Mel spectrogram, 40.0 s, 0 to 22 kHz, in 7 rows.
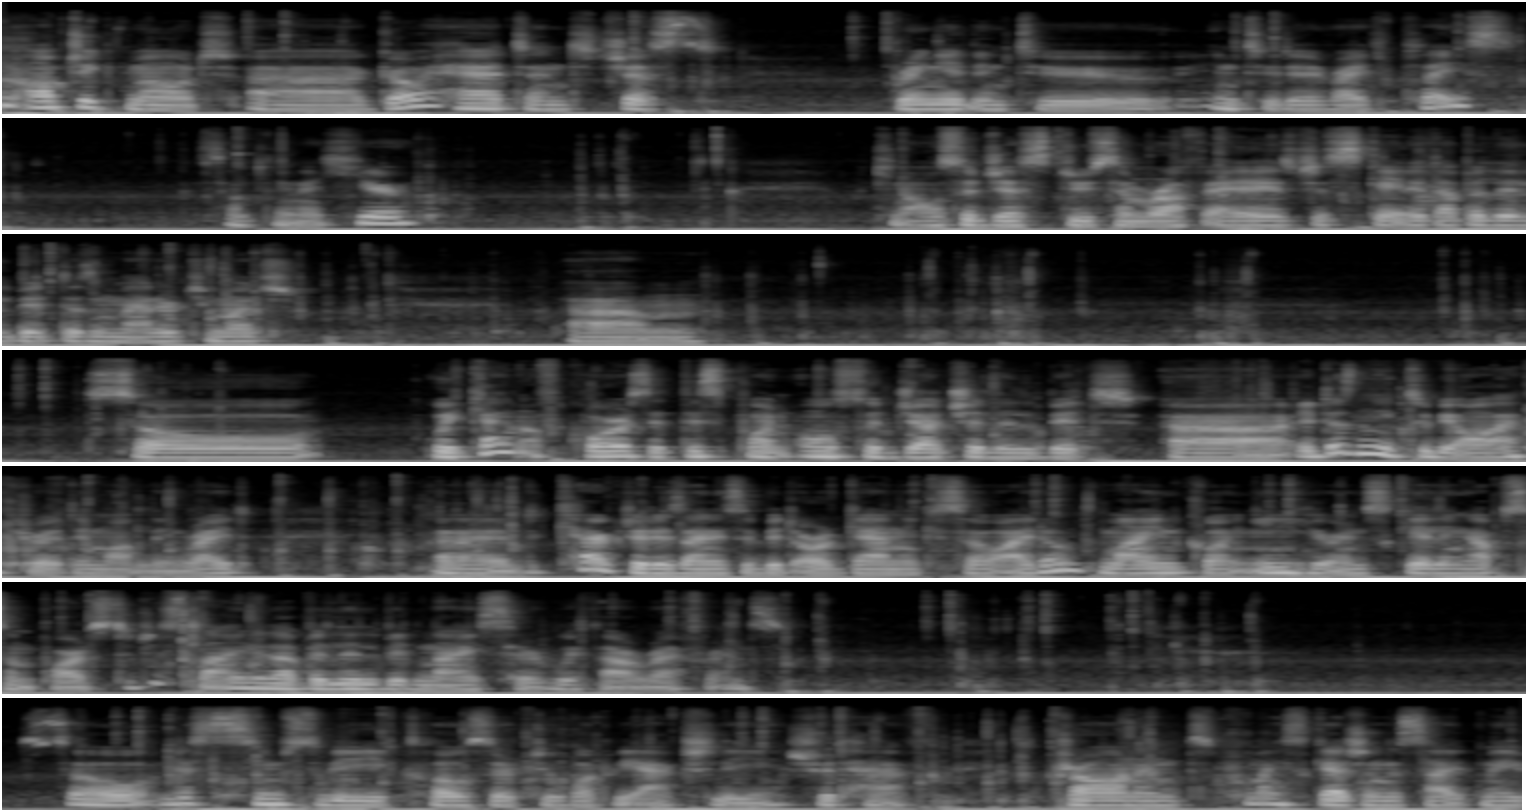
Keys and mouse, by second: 0.1 r, 1.1 g, 2.4 r, 3.3 g, 5.0 r, 5.5 g, 7.8 s, 9.6 g, 10.3 s, 10.7 g, 12.0 shift+drag, 12.6 Tab, 15.1 z, 15.9 z, 17.8 s, 19.1 s, 20.5 click, 22.4 KP_Decimal, 23.1 click, 23.8 click, 24.3 alt+shift+click, 25.2 s, 27.1 s, 28.0 click, 28.4 s, 29.2 shift+click, 31.4 s, 32.3 alt+click, 32.7 alt+click, 33.1 s, 34.9 Tab, 35.2 z, 35.7 click, 36.7 Tab, 37.0 alt+click, 37.3 alt+click, 37.7 alt+shift+click, 38.2 alt+shift+drag, 39.8 s.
